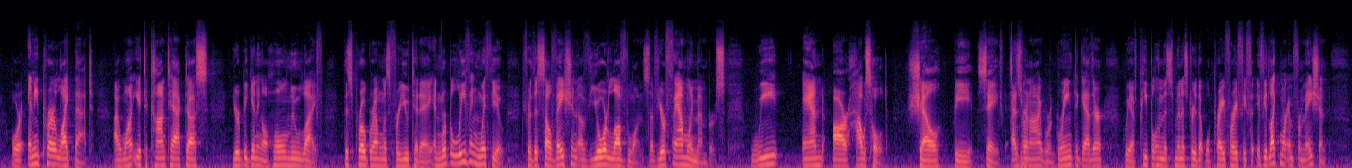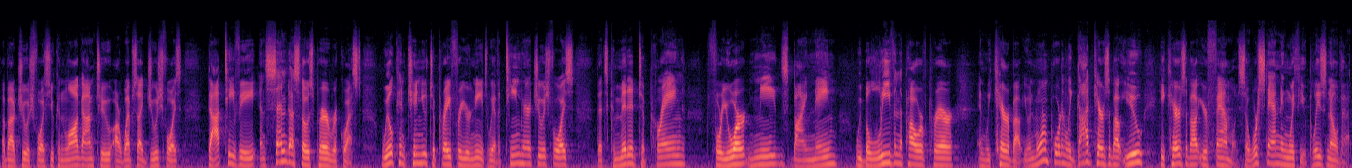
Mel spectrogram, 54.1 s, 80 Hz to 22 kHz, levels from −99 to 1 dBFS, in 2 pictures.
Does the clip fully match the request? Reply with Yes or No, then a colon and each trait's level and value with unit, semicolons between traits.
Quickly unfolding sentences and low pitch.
No: average, 155 wpm; low, 125 Hz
